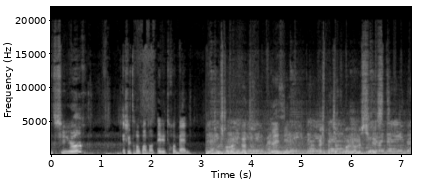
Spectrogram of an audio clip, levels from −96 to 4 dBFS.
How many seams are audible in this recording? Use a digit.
1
